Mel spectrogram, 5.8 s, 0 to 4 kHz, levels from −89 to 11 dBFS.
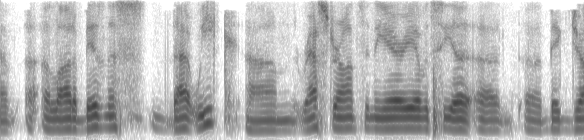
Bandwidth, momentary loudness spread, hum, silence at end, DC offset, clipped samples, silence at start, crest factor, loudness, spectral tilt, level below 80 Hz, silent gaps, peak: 4 kHz; 13 LU; none; 0 s; under 0.1%; under 0.1%; 0 s; 18 dB; -25 LUFS; -11 dB/octave; -64 dBFS; none; -6 dBFS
